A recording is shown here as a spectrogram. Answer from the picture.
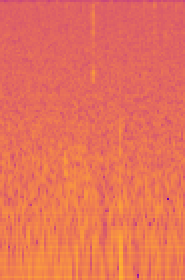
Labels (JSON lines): {"label": "ambient", "recorder": "HydroMoth"}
